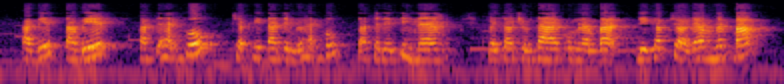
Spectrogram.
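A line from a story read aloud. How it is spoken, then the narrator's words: Gentle, smiling. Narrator (Vietnamese): Quân Hiên cười, ... dịu dàng nói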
